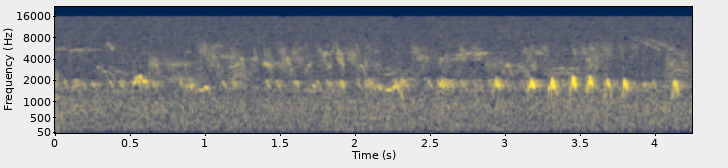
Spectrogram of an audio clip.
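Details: European bee-eaters calling, rolling burry notes repeated rapidly, a run of louder distinct calls near the end, with faint insect buzzing and other chirps behind.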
